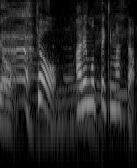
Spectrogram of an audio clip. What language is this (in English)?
Japanese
